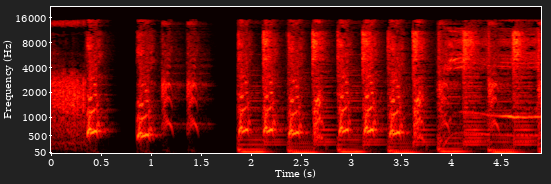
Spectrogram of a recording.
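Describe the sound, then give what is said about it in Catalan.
A few sharp dog barks and yips ring out, then a rapid, rhythmic series of barks plays over a loud, pulsing musical backing. “No, els gossos, no, els gossos i els gats, no, aquí només hi ha gossos, em sembla.”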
